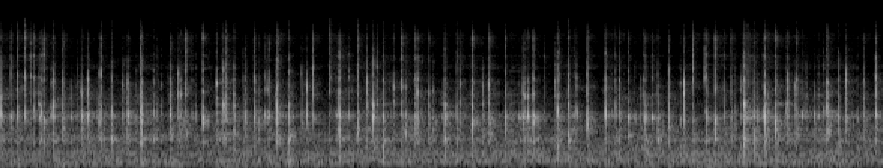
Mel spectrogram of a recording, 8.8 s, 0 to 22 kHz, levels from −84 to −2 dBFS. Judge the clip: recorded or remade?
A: remade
